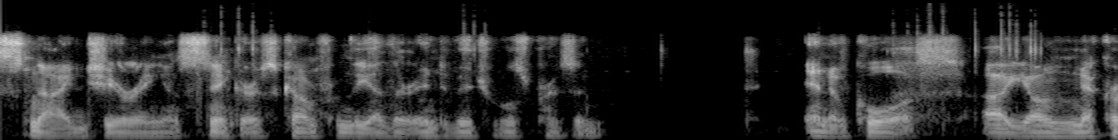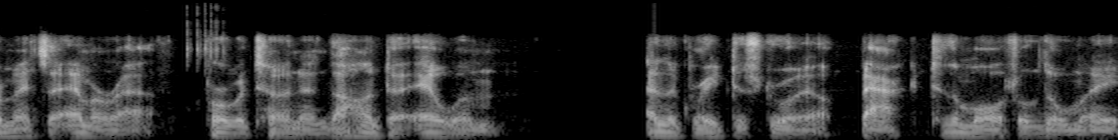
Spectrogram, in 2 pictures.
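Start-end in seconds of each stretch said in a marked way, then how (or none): 5.0-14.0 put-on low Southern-accented voice.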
